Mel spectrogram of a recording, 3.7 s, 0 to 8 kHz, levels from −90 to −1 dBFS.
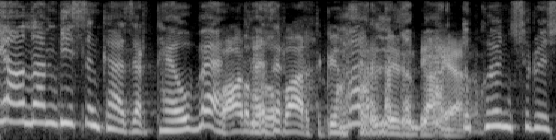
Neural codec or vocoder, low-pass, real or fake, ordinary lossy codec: codec, 16 kHz, 16 kbps, FunCodec, trained on LibriTTS, 50 frames a second; none; fake; none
